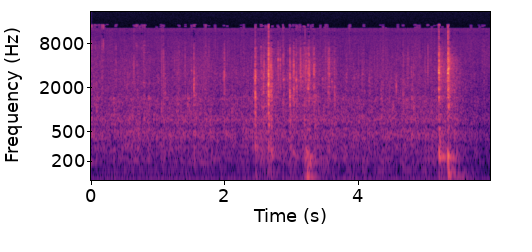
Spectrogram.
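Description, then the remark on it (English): Steady rain pours down in a continuous hiss, with scattered heavier drops and a few sharper splatters and knocks standing out now and then. No voices are heard. “At last, the cottage. 2 miles in rain and slush and worn out.”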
